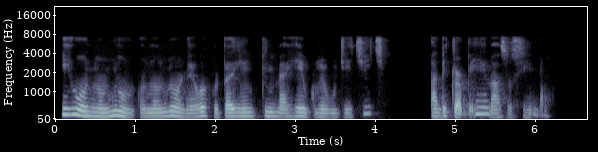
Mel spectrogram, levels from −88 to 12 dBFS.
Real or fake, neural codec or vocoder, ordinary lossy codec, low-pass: fake; autoencoder, 22.05 kHz, a latent of 192 numbers a frame, VITS, trained on one speaker; none; 7.2 kHz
